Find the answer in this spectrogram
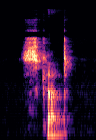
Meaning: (noun) 1. A hare; (hunting, also figuratively) a hare as the game in a hunt 2. A short, erect tail, as of a hare, rabbit, or deer 3. The buttocks or rump; also, the female pudenda, the vulva
- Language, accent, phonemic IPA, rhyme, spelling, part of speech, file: English, Received Pronunciation, /skʌt/, -ʌt, scut, noun / verb, En-uk-scut.oga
